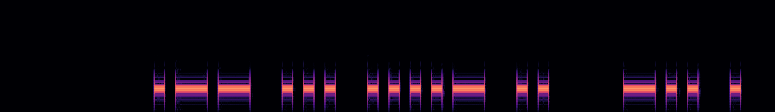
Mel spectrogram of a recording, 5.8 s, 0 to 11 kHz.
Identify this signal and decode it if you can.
Morse code, heard as a keyed tone, about 15 wpm, 700 Hz. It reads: WS4I DE
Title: USA Callsign DE Callsign - 4 Characters - 15wpm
